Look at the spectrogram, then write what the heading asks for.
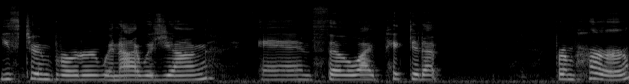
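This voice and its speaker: A woman speaks at a very slow pace, her tone bright and sharp. Her intonation stays fairly even. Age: 60s. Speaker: farm wife and fiber crafter. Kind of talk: casual vlog introduction. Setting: home, quilting in background.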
